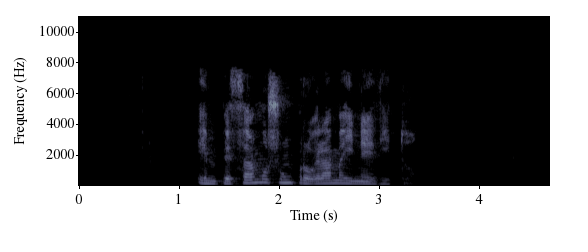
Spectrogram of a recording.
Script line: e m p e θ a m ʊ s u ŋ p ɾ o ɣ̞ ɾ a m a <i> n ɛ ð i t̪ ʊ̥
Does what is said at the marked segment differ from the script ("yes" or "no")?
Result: no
